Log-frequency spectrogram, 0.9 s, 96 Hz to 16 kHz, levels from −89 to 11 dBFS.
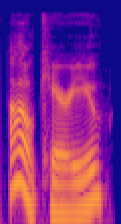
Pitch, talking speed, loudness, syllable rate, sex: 160 Hz, 195 wpm, -16 LUFS, 5.6 syllables/s, male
